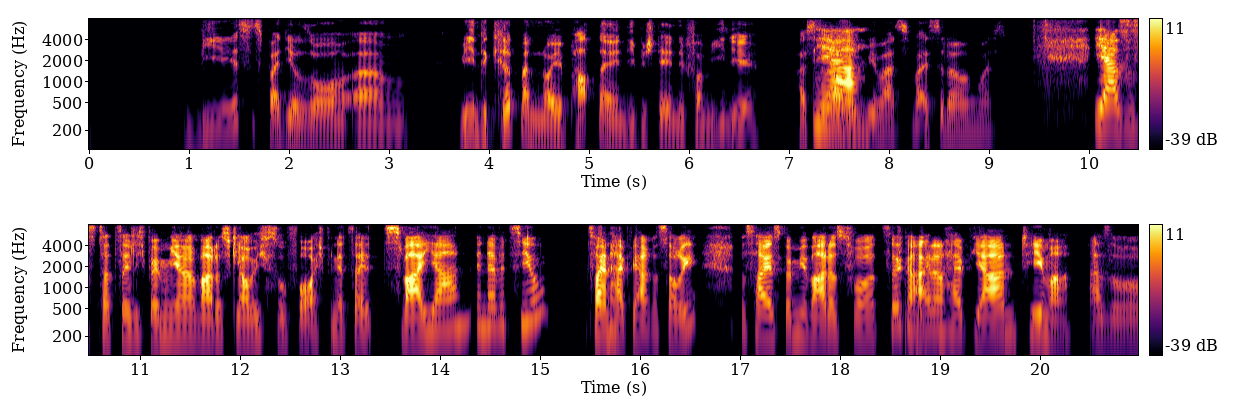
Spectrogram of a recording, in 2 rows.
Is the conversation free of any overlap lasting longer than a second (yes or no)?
yes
